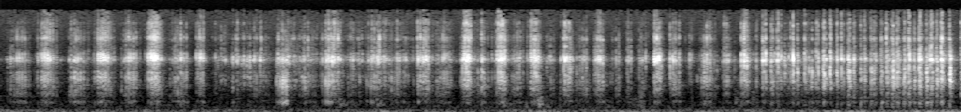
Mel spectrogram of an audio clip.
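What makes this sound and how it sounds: Fingernails scratch and scrape along the ridged, hollow surface of a blue ribbed plastic document case. The result is a rapid series of bright, raspy scratches and strokes that speed up into a dense, continuous rasp toward the end.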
